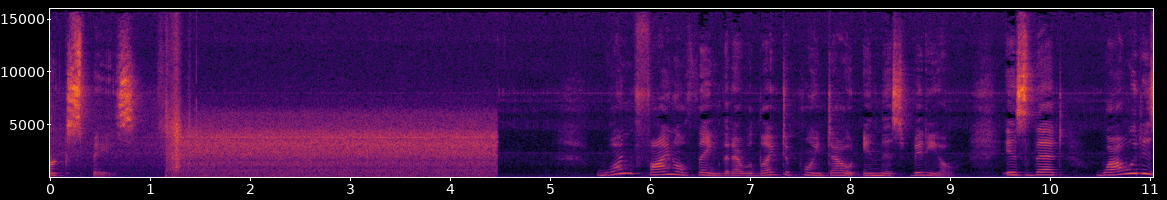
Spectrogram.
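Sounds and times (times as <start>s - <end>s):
steady static hiss: 0.0s - 11.0s.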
